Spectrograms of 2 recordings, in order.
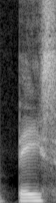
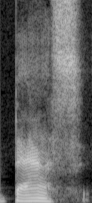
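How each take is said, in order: First: The vowel rhymes with face. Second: The vowel rhymes with mass. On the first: It names a musical instrument. "a bass is a musical instrument" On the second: It names a fish. "a bass is a fish"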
